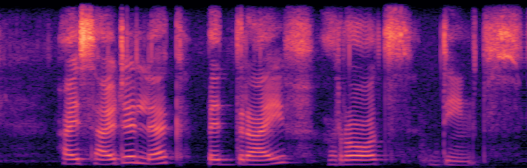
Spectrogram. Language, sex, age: Afrikaans, female, 20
